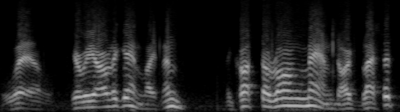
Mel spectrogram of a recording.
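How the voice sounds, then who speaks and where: An actor playing an earnest, businesslike official in an old-time radio western. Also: male voice, on the high side, expressive, moderate pace, phone-quality sound, soft background music. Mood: concerned. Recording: thin old radio recording.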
